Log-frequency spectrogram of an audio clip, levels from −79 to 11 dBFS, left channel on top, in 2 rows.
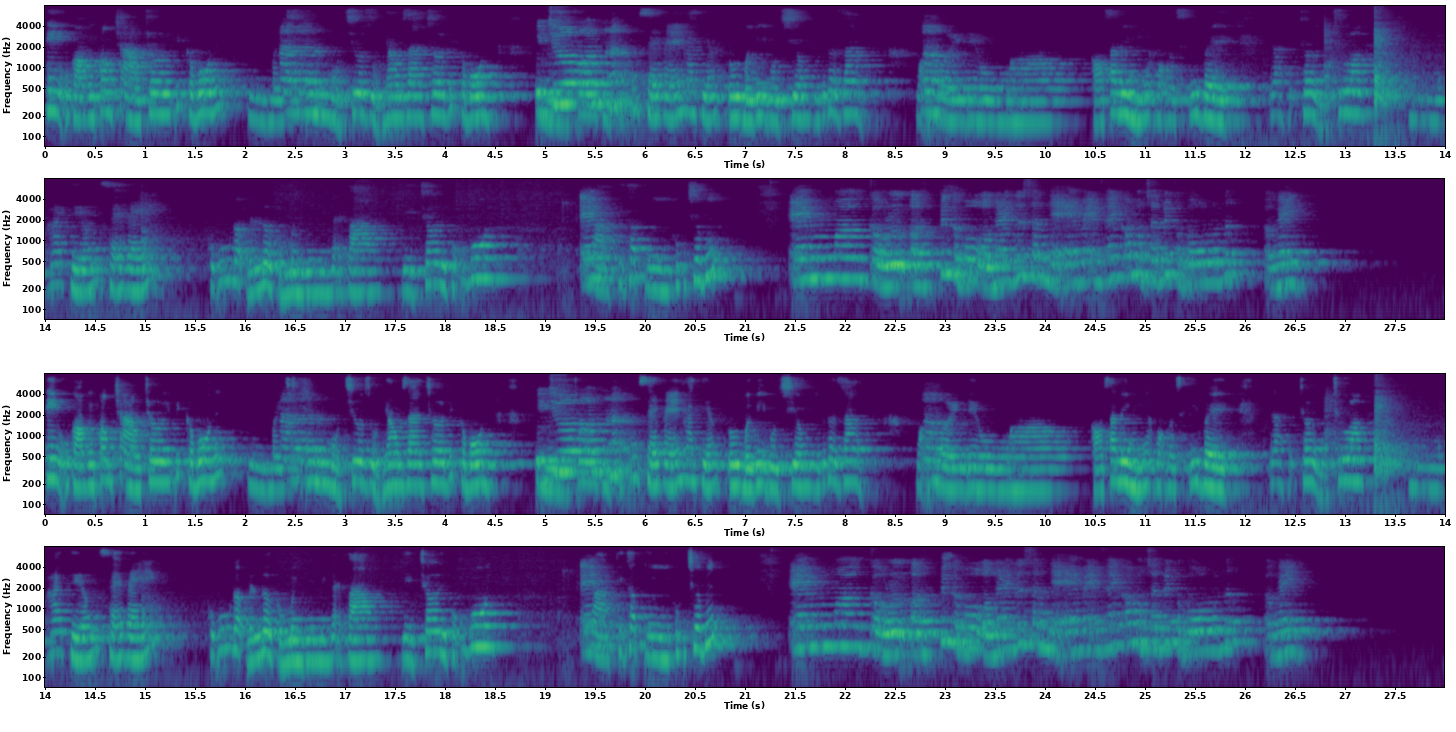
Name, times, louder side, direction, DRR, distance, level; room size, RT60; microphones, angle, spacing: voice 1, 0.0-4.5 4.9-8.2 8.7-11.8 12.2-15.1 15.6-18.5 19.4-20.7, right 2 dB, 45° right, 7 dB, 0.5 m, -26 dB
voice 2, 2.3-2.7 4.9-5.8 8.7-8.9 19.3-19.6 21.4-25.9 26.2-26.5, left 1 dB, 30° left, -4 dB, 3.0 m, -26 dB
sound 1, 11.8-19.3, left 2 dB, 65° left, 2.9 m, -41 dB
8.9 x 6.9 x 3.9 m, 1.0 s
head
